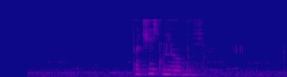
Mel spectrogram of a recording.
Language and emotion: Russian, neutral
